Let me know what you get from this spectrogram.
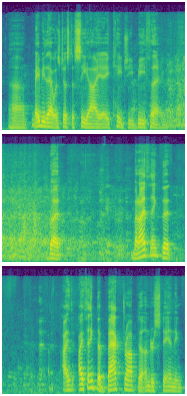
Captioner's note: laughter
